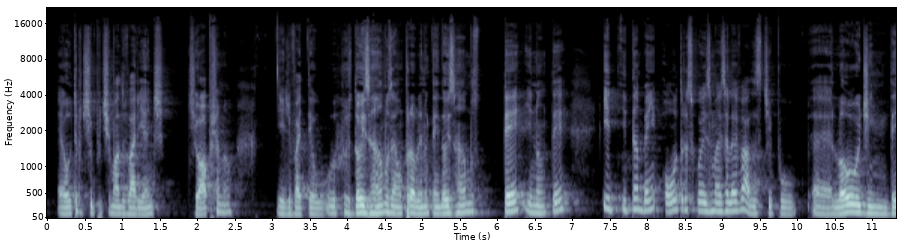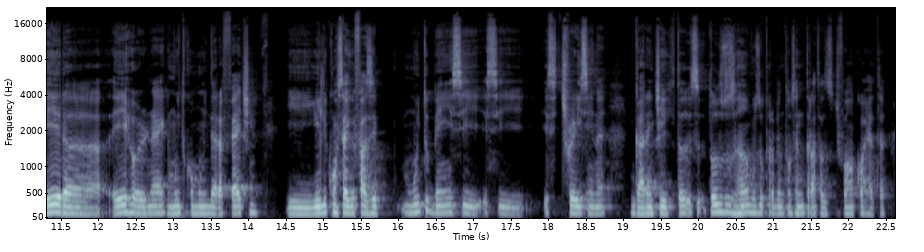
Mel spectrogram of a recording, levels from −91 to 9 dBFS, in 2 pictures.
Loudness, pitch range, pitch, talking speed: -21 LUFS, 120-140 Hz, 130 Hz, 195 wpm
